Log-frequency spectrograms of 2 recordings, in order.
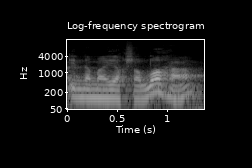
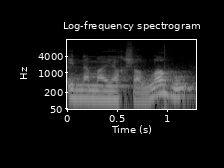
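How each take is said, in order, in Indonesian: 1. Kata terakhir diakhiri dengan vokal 'a'. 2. Kata terakhir diakhiri dengan vokal 'u'. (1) "dibaca ha" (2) "dibaca hu"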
